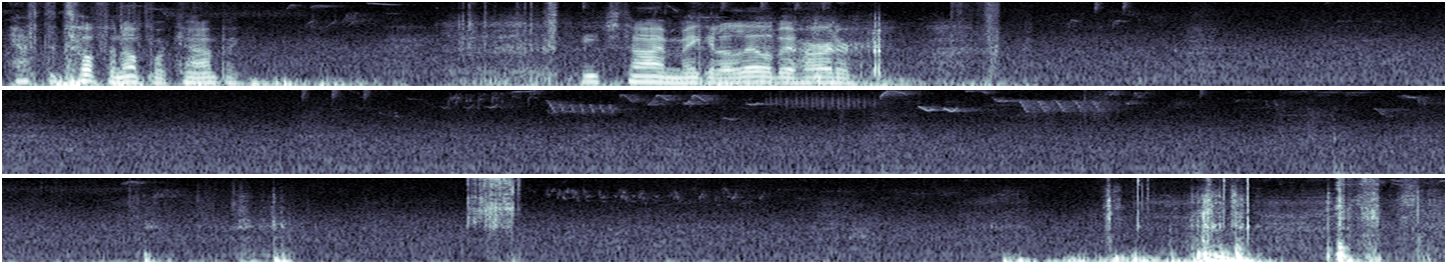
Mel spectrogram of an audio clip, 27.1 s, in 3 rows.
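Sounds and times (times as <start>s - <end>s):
songbirds chirping and trilling: 0.0s - 27.0s
steady outdoor hiss: 0.0s - 27.0s
brief rustle: 20.9s - 21.3s, 24.9s - 27.0s.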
